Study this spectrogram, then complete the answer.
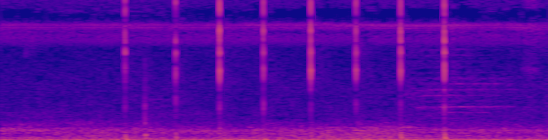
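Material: Eggshell.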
